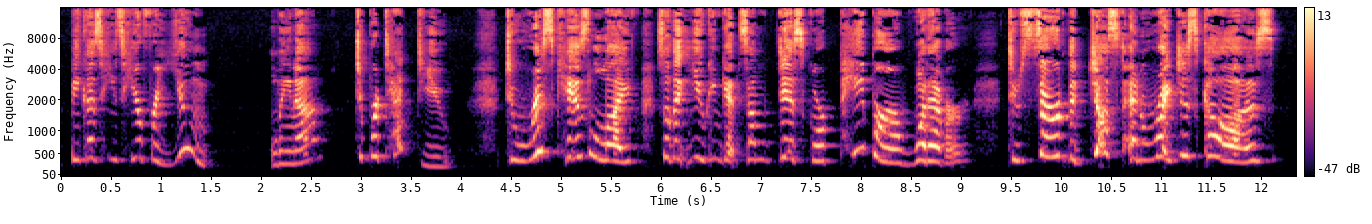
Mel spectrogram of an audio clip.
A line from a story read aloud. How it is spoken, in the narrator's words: Amelia cried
